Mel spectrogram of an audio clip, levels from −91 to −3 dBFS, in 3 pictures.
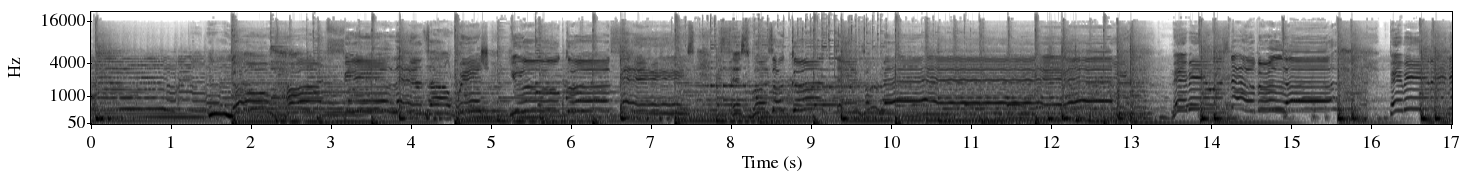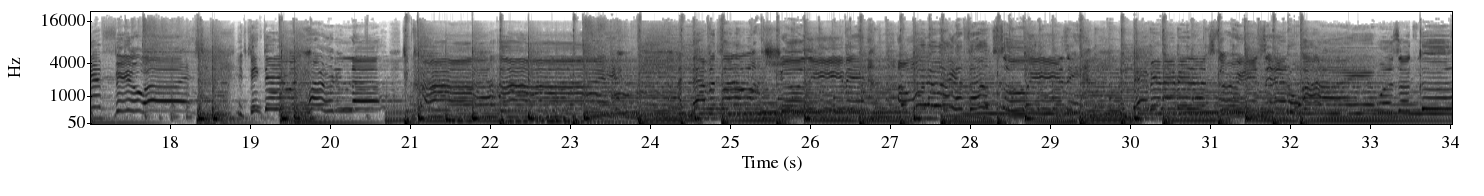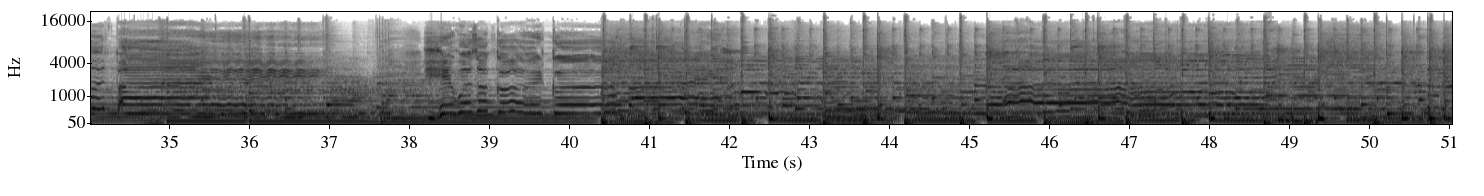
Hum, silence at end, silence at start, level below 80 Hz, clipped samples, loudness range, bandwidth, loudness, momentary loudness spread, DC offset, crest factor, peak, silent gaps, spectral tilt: none; 0 s; 0 s; -22 dBFS; 0.1%; 3 LU; over 20 kHz; -10 LUFS; 4 LU; under 0.1%; 10 dB; 0 dBFS; none; -4 dB/octave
